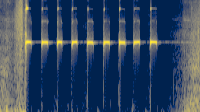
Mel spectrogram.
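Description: Dog-training whistle blown in a quick series of about nine short, high blasts, ending on a slightly longer note. It is the come-in signal calling the retriever back.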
